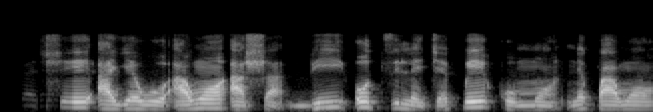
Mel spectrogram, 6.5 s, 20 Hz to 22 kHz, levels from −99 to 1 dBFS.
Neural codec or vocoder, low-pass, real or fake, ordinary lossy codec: none; 7.2 kHz; real; none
